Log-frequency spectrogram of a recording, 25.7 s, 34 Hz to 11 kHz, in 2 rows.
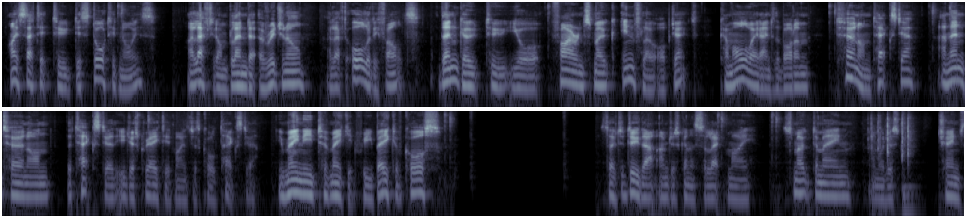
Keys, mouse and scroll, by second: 0.2 click, 5.6 scroll up 1, 9.1 scroll down 1, 11.0 click, 14.6 click, 20.3 click, 22.4 click, 24.4 KP_7, 24.6 KP_0, 24.8 KP_Enter.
